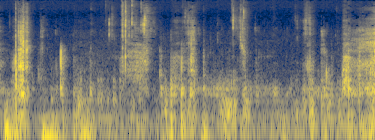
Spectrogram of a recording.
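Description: Faint, close-miked chewing of chow mein noodles, in short wet mouth sounds spaced about a second apart, with a noodle strand sucked in.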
